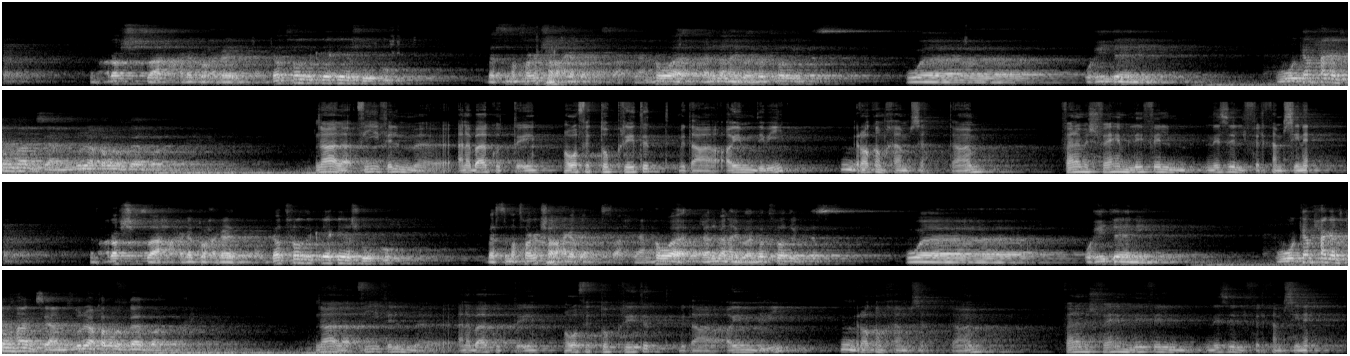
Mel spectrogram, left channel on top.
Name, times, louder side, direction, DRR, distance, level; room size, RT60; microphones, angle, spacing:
voice 1, 0.9-3.9 4.9-8.3 9.0-10.3 10.8-11.5 12.7-15.3 21.8-22.1, right 2 dB, 70° right, 4 dB, 0.8 m, -18 dB
Speech / Wind, 11.8-16.8, right 1 dB, 85° right, 1.3 m, -36 dB
voice 2, 16.6-21.4 22.0-23.3 24.1-26.5, left 4 dB, 40° left, 11 dB, 0.3 m, -24 dB
9.4 x 6.2 x 5.6 m, 2.3 s
head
